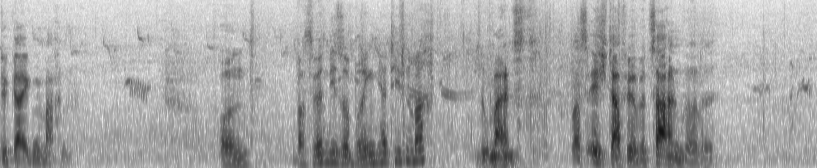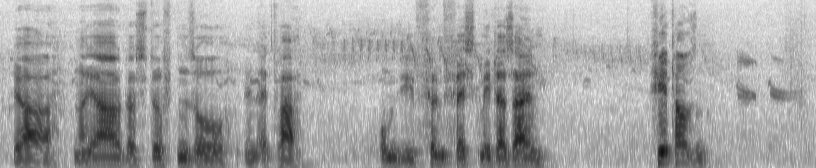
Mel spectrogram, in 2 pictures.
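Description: A young man speaks and answers nearby.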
